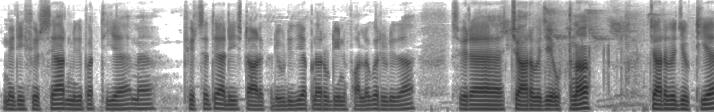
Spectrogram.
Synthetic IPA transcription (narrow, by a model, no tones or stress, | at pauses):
meːɾiːpʰɪɾseːaːɾmĩːd̪iːpəɾt̪ʰiːɛːmɛ̃ː | pʰɪɾseːt̪ɪjaːɖiːsʈaːɾʈkəɾiːɽiːd̪iːaːpnaːɾoːʈiːnpʰaːloːkəɾiːɽiːd̪aː | səʋeːɾɛːt͡ʃaːɾbəd͡ʒeːʊʈʰnaː | t͡ʃaːɾbəd͡ʒeːʊʈʰːiːɛː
